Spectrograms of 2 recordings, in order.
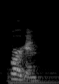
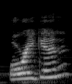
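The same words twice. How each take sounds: First: The final syllable is reduced, like "gin". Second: The final syllable is given full emphasis. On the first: The speaker calls it right. "there's no emphasis on those letters. For somebody who is from Oregon, you just pronounce it Oregon" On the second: The speaker calls it wrong. "I've heard uh"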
